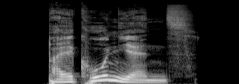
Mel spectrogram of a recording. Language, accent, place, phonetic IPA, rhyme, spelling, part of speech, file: German, Germany, Berlin, [balˈkoːni̯əns], -oːni̯əns, Balkoniens, noun, De-Balkoniens.ogg
- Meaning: genitive of Balkonien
